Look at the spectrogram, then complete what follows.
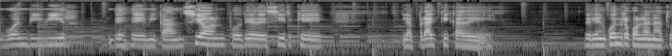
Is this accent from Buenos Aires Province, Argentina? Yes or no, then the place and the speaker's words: no; Cosquín, Córdoba, Argentina; born there; Soy nacida en Cosquín.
